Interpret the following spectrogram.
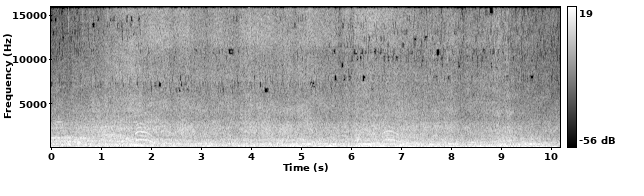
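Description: Engines of dirt-track sport mod race cars running at racing speed around the oval, with cars passing close by.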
